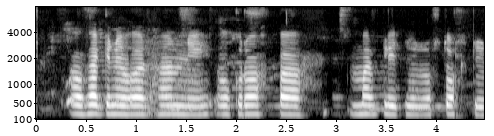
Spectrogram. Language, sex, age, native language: Icelandic, male, 12, Icelandic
